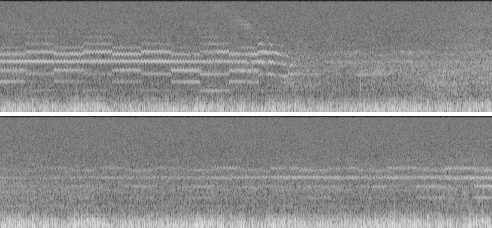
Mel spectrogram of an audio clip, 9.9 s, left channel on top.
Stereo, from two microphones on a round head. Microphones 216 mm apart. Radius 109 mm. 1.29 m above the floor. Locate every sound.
Only background noise.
